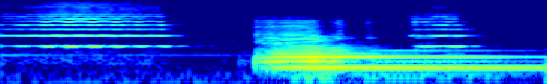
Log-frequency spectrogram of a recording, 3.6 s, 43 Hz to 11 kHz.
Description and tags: cello random2notes lowhigh
A real cello playing 2 random notes on different octaves. Recorded with Blue Yeti (stereo, no gain) and Audacity.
